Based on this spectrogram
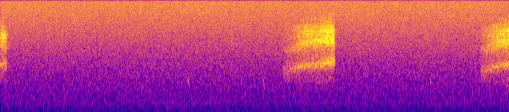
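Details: Western burrowing owl with an injured wing, just out of its burrow with lookout owls nearby, gives harsh, hissing rasps, each about half a second long, roughly every two seconds against a quiet background.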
